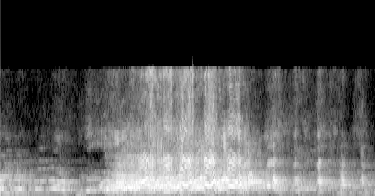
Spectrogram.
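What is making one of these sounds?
A man laughs and cheers loudly close by.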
